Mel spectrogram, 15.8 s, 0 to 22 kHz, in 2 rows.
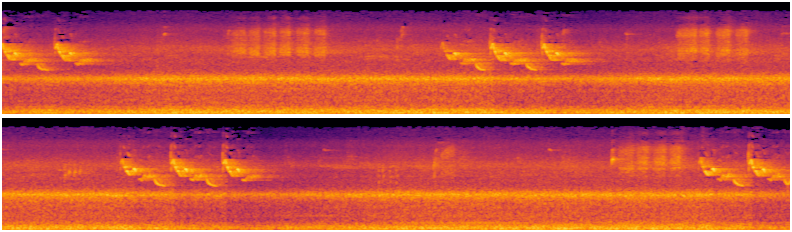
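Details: Cicada chorus of 2021, insects newly emerged from a 17-year hiding, holding one continuous mid-pitched buzzing tone without a break, overlaid by groups of sharp falling bird chirps recurring every few seconds.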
